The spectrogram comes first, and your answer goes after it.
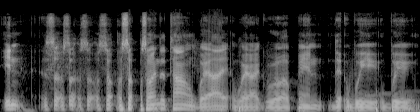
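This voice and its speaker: Young guy w a low deep voice, casual chat, keeps stumbling and repeating words, swears some. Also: steady tone, measured pace, no echo. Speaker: podcast co-host.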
